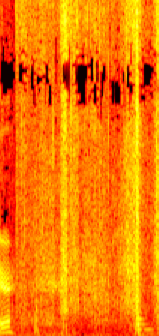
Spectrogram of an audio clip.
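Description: Footsteps crunching and crackling through dry leaf litter, a few sharp crackles among a low rustle, with a brief voice near the end.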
